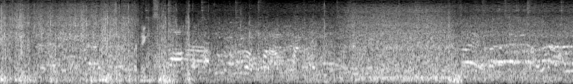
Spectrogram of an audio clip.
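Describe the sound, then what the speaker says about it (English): Typhoon winds blowing hard through a Hong Kong street where pedestrians play in the gusts, a steady loud roar of wind buffeting the microphone for the whole stretch, with faint voices underneath. "These pedestrians have fun fooling around with the winds of a typhoon in Hong Kong."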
